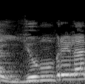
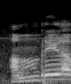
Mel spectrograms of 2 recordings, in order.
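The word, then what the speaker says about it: umbrella: आप कहोगे यहाँ तो यूरोपियन बना, लेकिन यहाँ यूम्ब्रेला नहीं बना, अम्ब्रेला बना। यहाँ पे क्या बना दोस्तों, इसका अम्ब्रेला, अ बना इसका उच्चारण।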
